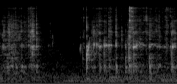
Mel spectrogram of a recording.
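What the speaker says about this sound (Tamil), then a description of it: "இப்போ இதெல்லாத்தையும் நல்லா மிக்ஸ் பண்ணி" A spoon scrapes and clinks in a vessel while fish curry (neimeen kulambu) spice mixture with chopped tomatoes is stirred, giving short close clattering strokes with a brief pause in the middle and no talking.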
